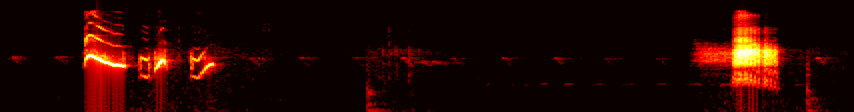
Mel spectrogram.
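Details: Male common iora in lively song used to provoke other birds: a falling whistle followed by two short slurred notes, a pause, then a single harsh, buzzy burst.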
